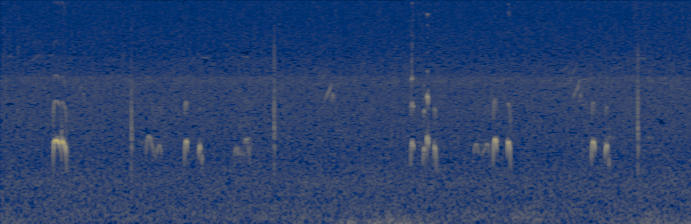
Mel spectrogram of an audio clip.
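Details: European bee-eater calling during courtship, the male winning the female's favour with food gifts; short rolling, trilled notes given singly and in pairs at irregular intervals over a quiet background.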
